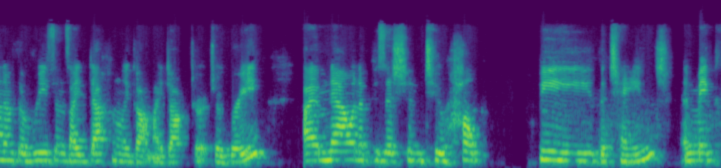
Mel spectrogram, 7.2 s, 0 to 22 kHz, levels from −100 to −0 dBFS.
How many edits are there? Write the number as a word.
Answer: one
